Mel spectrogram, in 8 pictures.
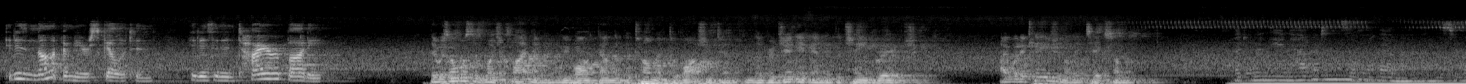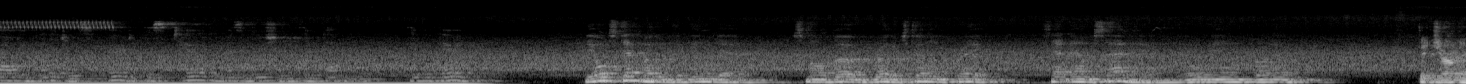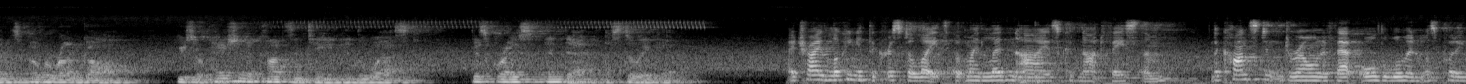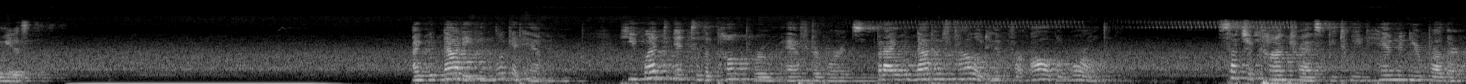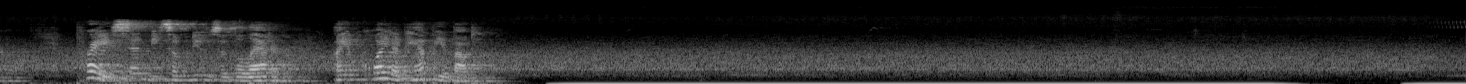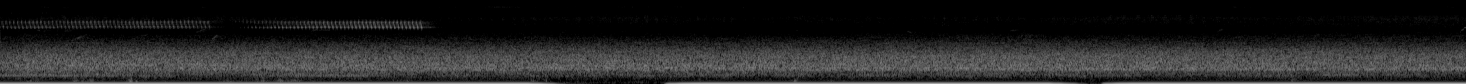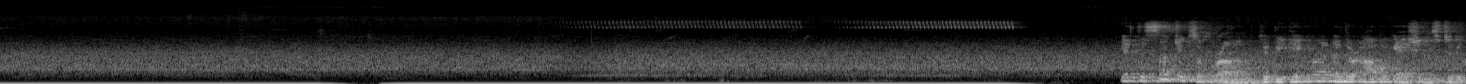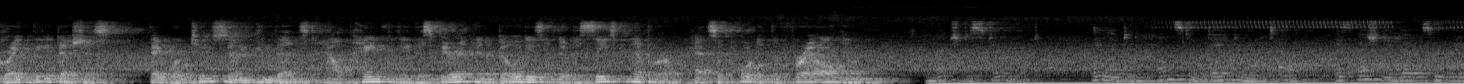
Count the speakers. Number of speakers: eight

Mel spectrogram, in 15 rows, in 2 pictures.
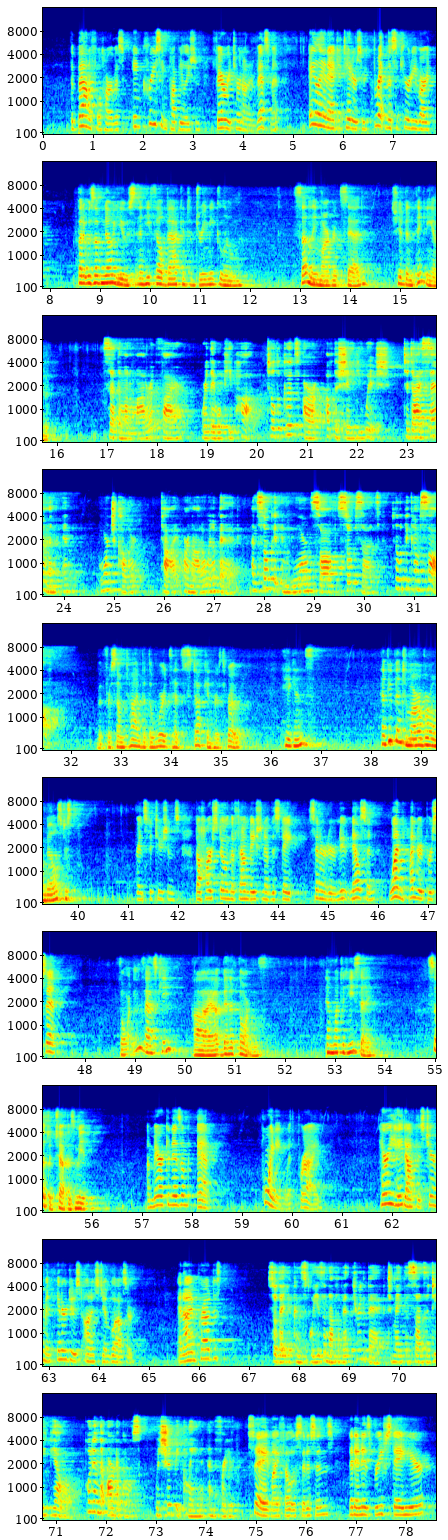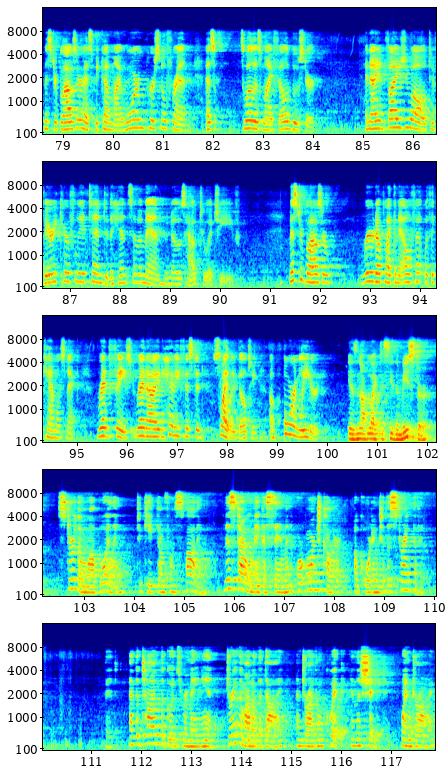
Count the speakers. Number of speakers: three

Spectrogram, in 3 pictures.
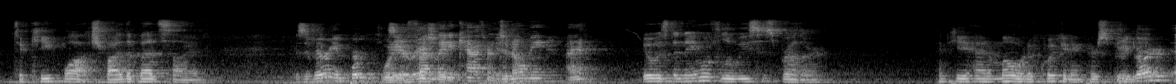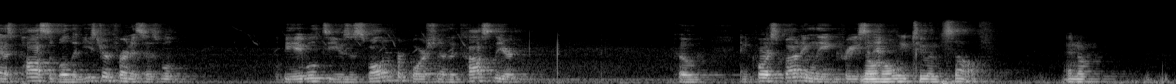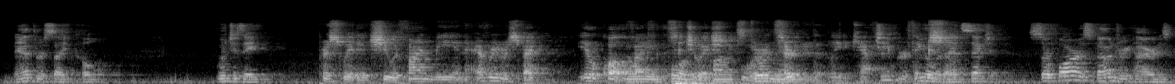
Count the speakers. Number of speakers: three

